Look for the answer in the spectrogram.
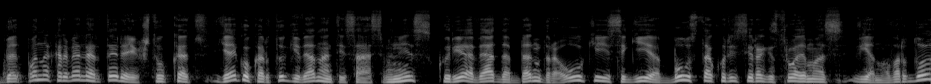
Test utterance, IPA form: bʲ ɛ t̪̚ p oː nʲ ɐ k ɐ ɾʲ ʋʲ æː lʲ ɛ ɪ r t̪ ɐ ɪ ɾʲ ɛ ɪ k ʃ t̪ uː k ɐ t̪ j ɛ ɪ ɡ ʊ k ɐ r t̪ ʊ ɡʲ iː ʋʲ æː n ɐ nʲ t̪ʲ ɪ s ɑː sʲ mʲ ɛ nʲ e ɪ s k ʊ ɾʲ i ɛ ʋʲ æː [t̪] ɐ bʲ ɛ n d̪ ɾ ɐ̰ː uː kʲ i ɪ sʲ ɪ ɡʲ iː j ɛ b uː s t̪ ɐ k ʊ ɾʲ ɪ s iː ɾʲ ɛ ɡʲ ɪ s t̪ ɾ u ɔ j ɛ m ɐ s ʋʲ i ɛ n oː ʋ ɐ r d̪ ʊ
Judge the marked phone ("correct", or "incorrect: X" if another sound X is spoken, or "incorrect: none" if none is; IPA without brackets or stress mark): incorrect: d̪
